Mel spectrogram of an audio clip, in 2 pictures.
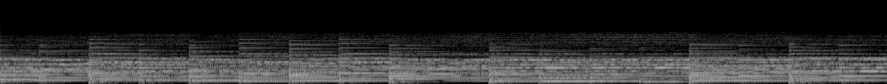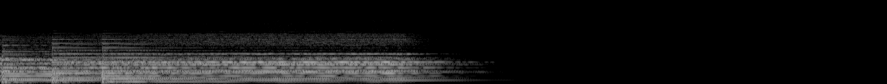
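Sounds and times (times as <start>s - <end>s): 
choir singing: 0.0s - 13.7s.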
